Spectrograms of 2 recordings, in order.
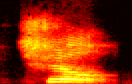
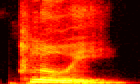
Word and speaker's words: Chloe: Moving on to Shlo. I don't know how to pronounce it. Chloe. Chloe, okay. Oh, H is silent.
